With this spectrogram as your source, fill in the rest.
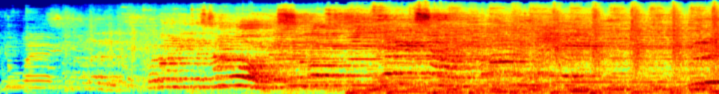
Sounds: female singing, music, speech

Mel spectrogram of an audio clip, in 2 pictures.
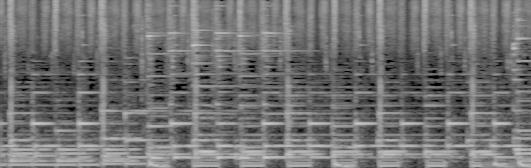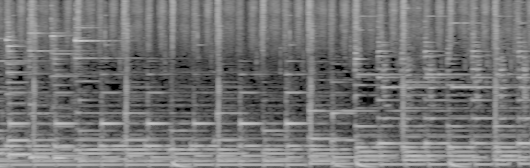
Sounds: music

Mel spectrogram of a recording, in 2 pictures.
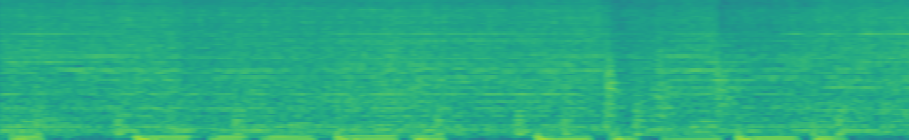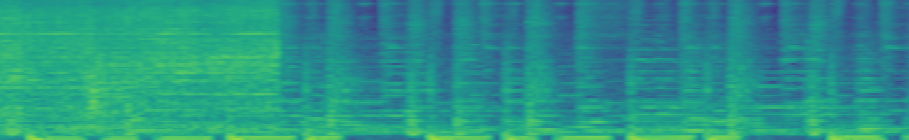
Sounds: wood, sawing

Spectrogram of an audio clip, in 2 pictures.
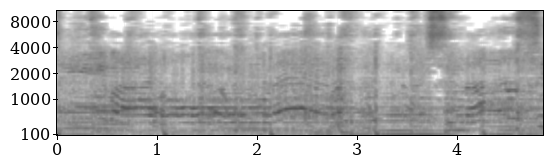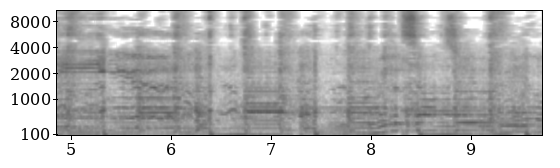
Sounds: speech, male singing, music

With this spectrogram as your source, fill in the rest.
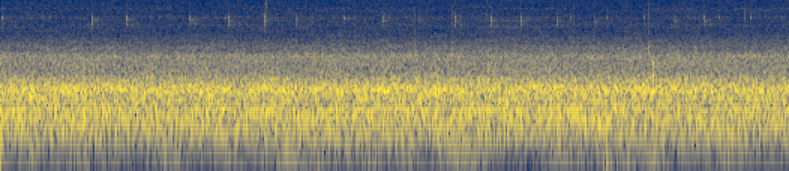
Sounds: cricket chirping

